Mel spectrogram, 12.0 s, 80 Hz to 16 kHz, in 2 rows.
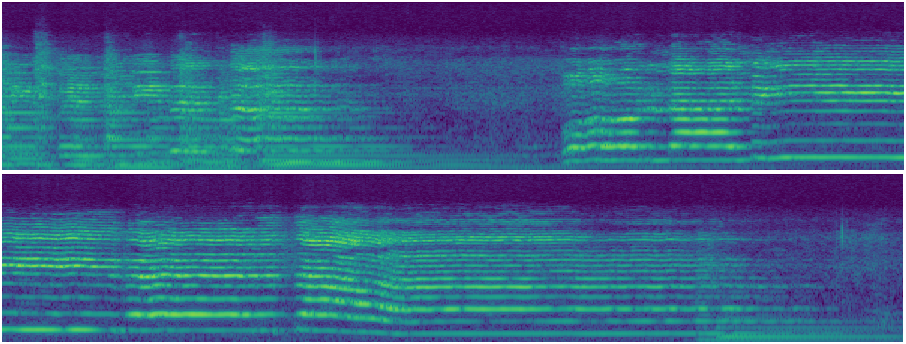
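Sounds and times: guitar chord: 0:00.0 - 0:03.6.

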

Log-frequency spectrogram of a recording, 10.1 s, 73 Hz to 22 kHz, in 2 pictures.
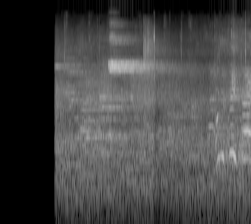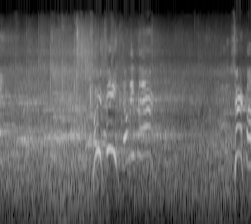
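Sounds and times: referee's whistle blast: 0:02.2 - 0:03.1.

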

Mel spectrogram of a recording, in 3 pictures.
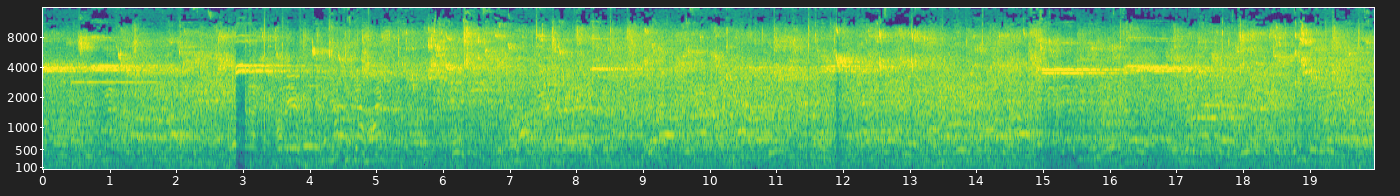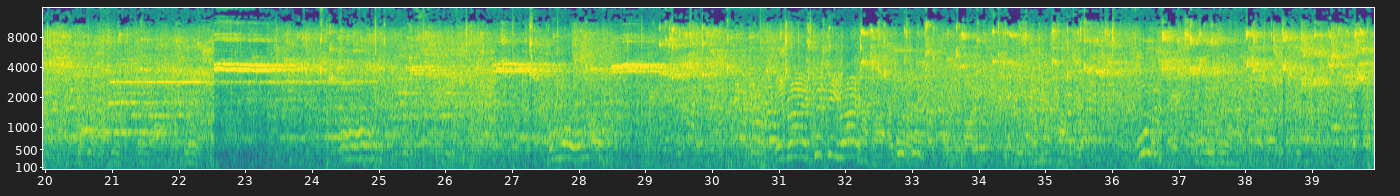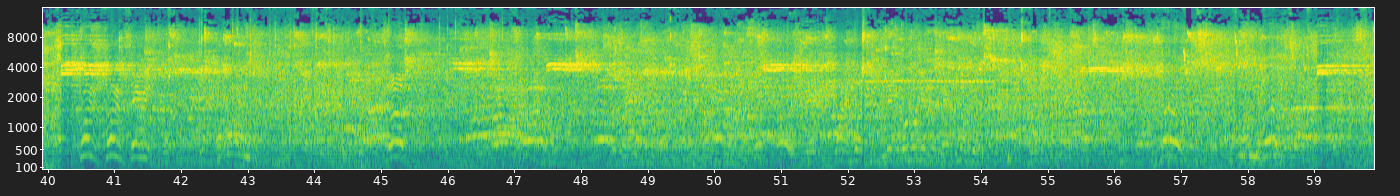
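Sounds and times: shoe squeaks: 0:00.0 - 0:13.2, 0:21.0 - 0:43.0, 0:45.2 - 0:59.9
crowd chatter: 0:00.0 - 0:59.9.

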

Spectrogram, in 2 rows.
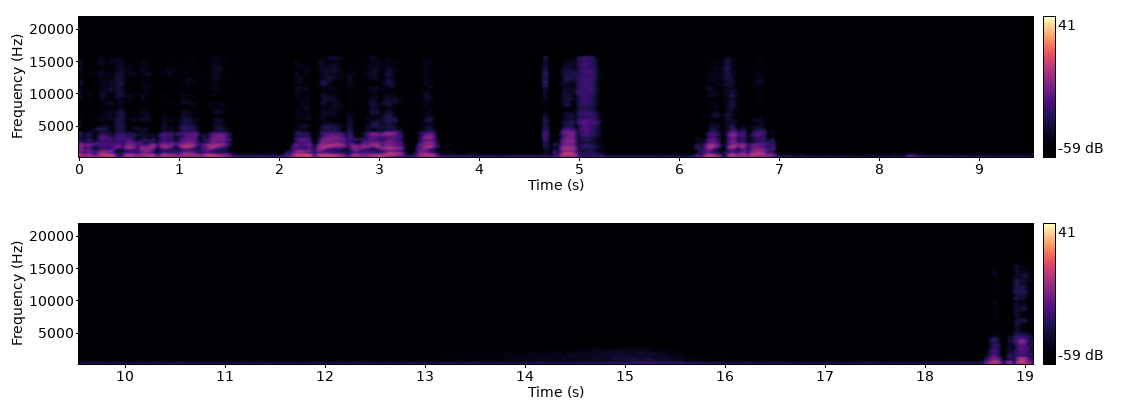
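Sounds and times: car cabin rumble: 0:00.0 - 0:14.3
short low thump: 0:08.2 - 0:08.6.

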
